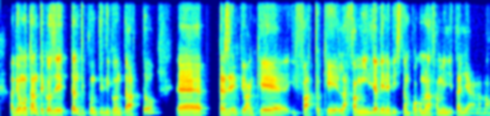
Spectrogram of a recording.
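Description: A man with a plain, everyday voice talks fairly quickly, his pitch sitting in the medium range. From Italy. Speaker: design manager. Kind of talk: interview.

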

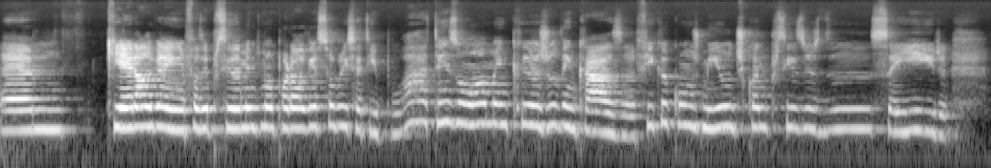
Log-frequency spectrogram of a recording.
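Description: A high-pitched woman talks at a moderate pace with hardly any pauses, her loudness swinging widely. Audible room echo and noticeable background noise surround her voice. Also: fairly even intonation. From born in France (Lyon), Portuguese podcast. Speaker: podcast host. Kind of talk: casual chat.

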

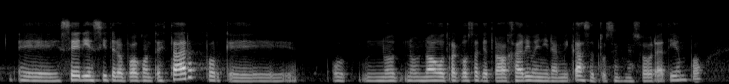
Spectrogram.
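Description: With an Argentine accent, a woman talks at a moderate pace in a fairly low pitch, her tone dark and mellow and her intonation fairly even. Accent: Argentine Spanish (rioplatense voseo). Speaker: courier company office worker. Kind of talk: recorded voice message, casual.

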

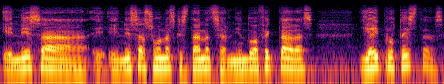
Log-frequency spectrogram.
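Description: At a fairly slow pace, a man with a fairly high pitch speaks with ordinary pitch variation in a very clean recording with a silent background. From Mexico City. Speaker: political candidate. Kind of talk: interview. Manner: halting.

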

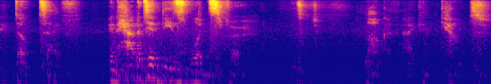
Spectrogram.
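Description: Using a put-on character voice, a man talks at a very slow pace with long, frequent pauses and a medium pitch. Hissing and clear background noise run under the recording. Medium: actual play. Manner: terse, guarded.

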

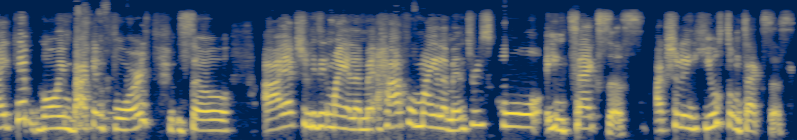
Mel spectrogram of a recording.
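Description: A woman speaks at a moderate pace in a high voice, with ordinary pitch variation and very even loudness. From Dominican Republic. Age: 30s. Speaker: personal finance educator. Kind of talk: podcast interview.

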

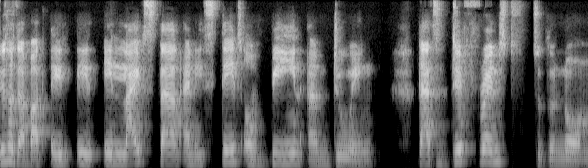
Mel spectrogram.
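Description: This woman has a fairly low pitch and a bright, sharp tone, speaking at a moderate pace. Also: ordinary pitch variation. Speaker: Bible study teacher. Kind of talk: Bible study teaching. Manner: lowered, softer tone.

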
